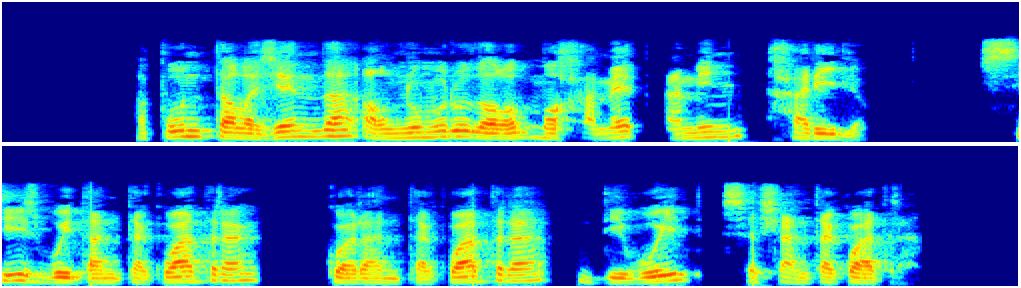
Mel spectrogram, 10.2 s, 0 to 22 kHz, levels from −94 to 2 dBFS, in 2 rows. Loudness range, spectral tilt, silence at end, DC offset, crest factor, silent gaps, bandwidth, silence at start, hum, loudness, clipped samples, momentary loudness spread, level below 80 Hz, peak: 2 LU; -5.5 dB/octave; 0.5 s; under 0.1%; 18 dB; 3.23-3.31 s, 4.33-4.89 s, 6.39-6.70 s, 7.84-7.95 s, 8.60-8.68 s; 7.6 kHz; 0.7 s; none; -22 LUFS; under 0.1%; 9 LU; -62 dBFS; -4 dBFS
